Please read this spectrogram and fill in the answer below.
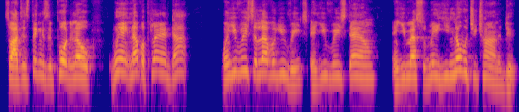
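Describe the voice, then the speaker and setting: A man with a high voice co-hosts a live online talk, animated and full of street slang. He keeps tossing in asides to the people he is talking with. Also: brisk. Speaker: co-host. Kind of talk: casual live-stream chat.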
